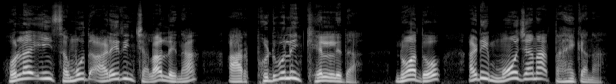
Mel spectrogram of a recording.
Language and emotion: Santali, happy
